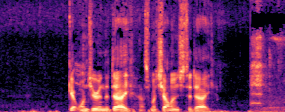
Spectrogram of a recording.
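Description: An elderly man speaks calmly, close to the microphone.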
